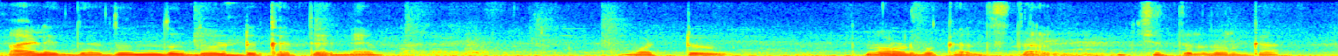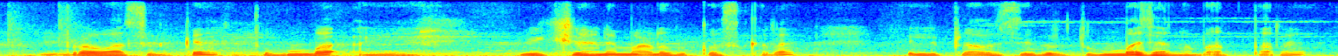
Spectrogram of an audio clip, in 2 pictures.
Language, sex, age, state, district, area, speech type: Kannada, female, 60+, Karnataka, Chitradurga, rural, spontaneous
